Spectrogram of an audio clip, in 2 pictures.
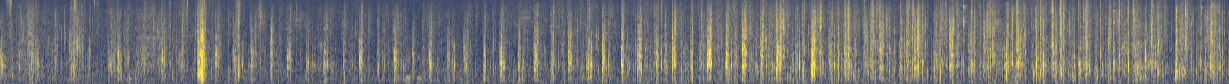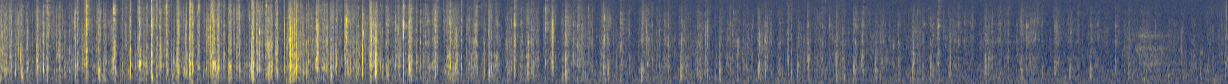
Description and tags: Horses walking on a gravel road in the PaloAlto hills.
Hooves, Horses, Hoofbeats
